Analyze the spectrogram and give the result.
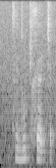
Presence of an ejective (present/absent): absent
